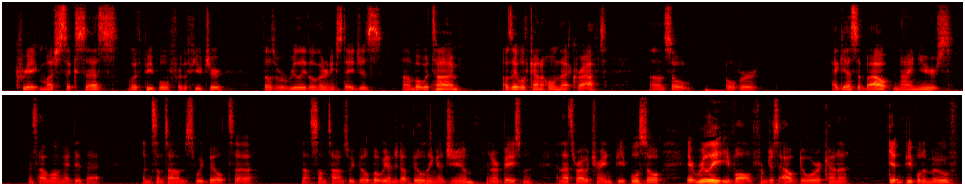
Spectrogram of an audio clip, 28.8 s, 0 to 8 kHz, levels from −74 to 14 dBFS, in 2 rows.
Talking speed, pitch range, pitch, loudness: 165 wpm, 85-100 Hz, 90 Hz, -34 LUFS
